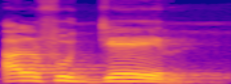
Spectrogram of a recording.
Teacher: qiraah dari al-qisai alimalah alkubro lebih mendekati kepada kasrah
